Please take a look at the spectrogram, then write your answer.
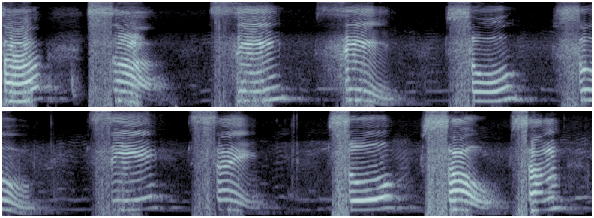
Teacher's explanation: दंत स का ध्वनि जो है दांत से निकलता है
